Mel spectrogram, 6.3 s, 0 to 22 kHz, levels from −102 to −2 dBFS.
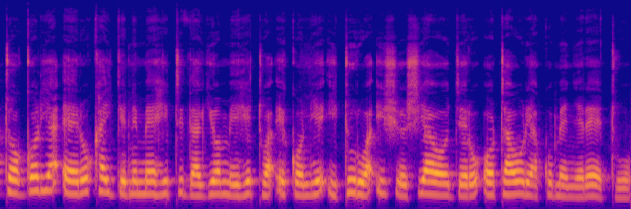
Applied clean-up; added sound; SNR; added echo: none; none; none; none.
